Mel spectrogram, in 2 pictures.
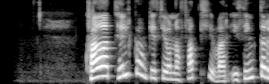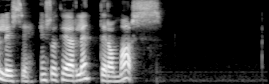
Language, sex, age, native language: Icelandic, female, 40-49, Icelandic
